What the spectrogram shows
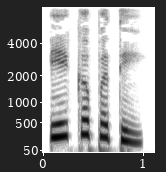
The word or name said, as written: ಏಕಪದಿ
